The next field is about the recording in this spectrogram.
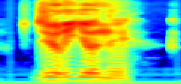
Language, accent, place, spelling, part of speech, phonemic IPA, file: French, France, Lyon, durillonner, verb, /dy.ʁi.jɔ.ne/, LL-Q150 (fra)-durillonner.wav
- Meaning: 1. "to become hard" 2. "to grow callous"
